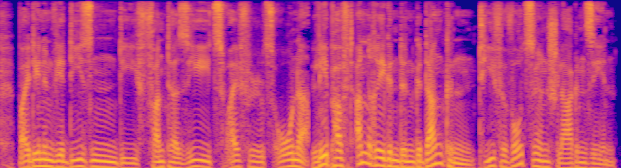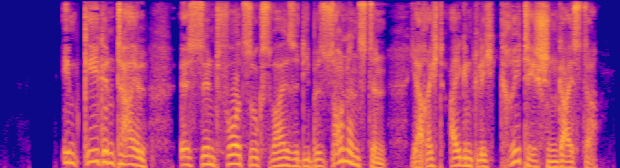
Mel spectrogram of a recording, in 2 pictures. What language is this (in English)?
German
